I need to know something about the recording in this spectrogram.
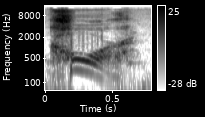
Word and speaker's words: corps: R in the name and even Marine Core it's written with a PS but you don't pronounce them and then there are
